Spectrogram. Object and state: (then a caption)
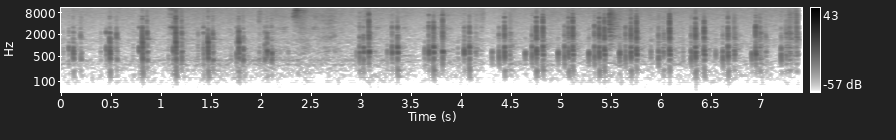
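Soft plastic squeeze bottle, hollow. Long nails tap and scratch the rounded end and sides of a small, hollow green soft plastic squeeze bottle with a white cap. About 29 quick, dry clicks come in uneven bursts, with soft scratching between them and a brief quieter scratchy stretch near the middle. Each tap is short and mid-pitched with almost no ring.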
